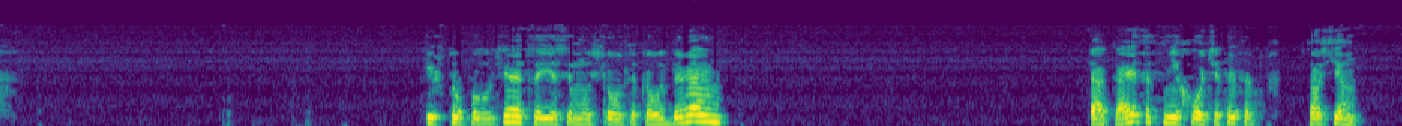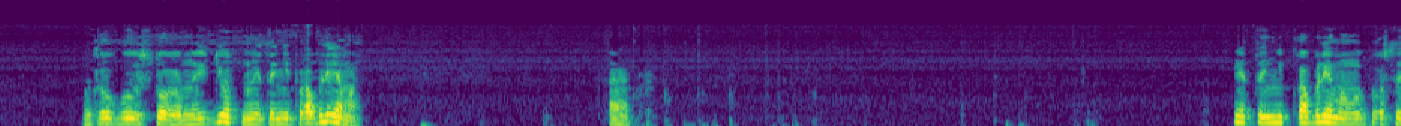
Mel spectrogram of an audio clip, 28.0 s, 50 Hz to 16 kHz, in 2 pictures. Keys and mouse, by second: 0.2-2.7 middle drag, 3.3 KP_3, 7.7-15.8 drag, 17.4 ctrl+z, 20.7 ctrl+z, 21.4 ctrl+z, 22.3 ctrl+z, 24.8 middle click, 25.4-26.4 middle drag, 26.9 middle click.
